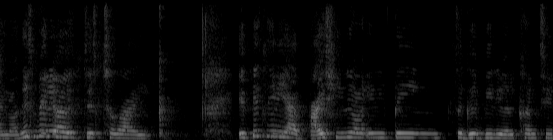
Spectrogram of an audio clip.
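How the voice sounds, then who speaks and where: A teenage girl with a slight lisp, chatting casually and rambling in slang as a vlogger, recorded on a tablet. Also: on the high side. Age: teens. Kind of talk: casual chat to camera. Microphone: tablet camera mic. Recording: echoey room, faint noise.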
